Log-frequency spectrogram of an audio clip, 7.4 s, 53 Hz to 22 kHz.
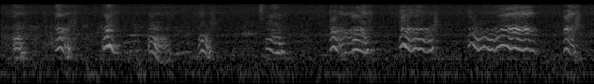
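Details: Litter of five Blenheim Cavalier King Charles Spaniel puppies, 12 days old, parents Paris and Spike: a string of about ten short, wavering whimpers and squeaks, roughly one every half second to second, some warbling up and down.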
